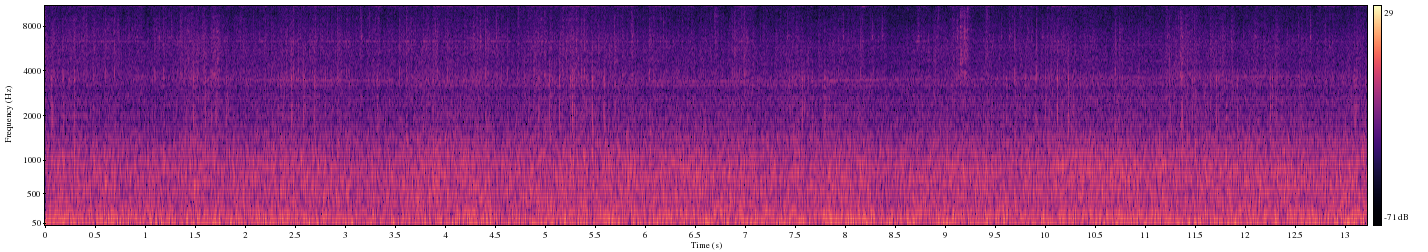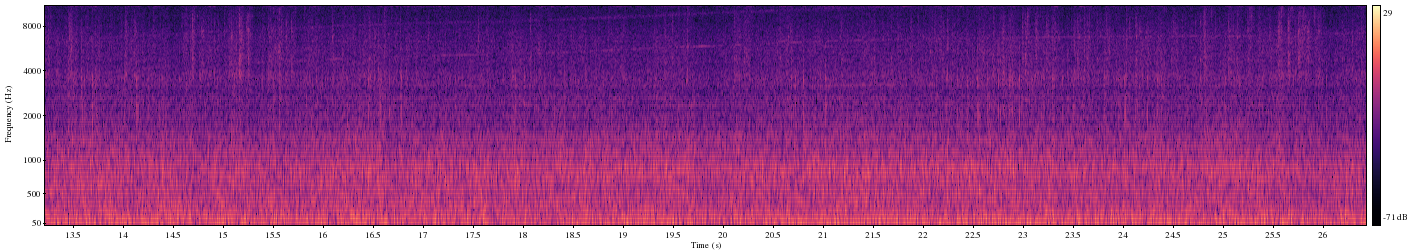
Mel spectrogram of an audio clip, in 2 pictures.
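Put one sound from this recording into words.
Tyres rumble steadily on a road.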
